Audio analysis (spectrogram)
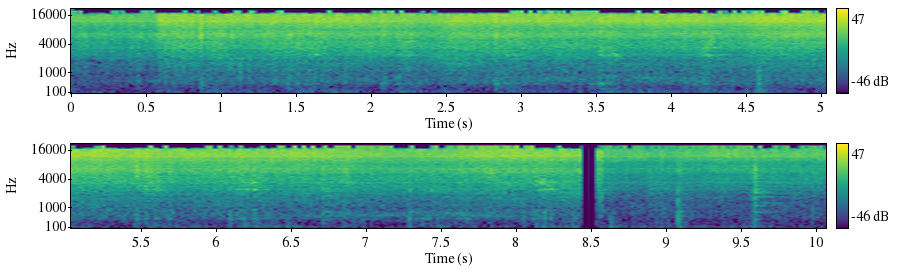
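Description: Potatoes fry in hot oil seasoned with salt and turmeric, giving a loud, steady sizzle with scattered stirring clicks and scrapes, broken by one brief dropout near the end.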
